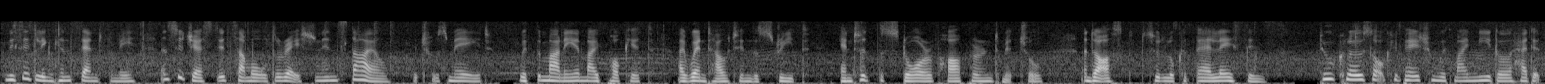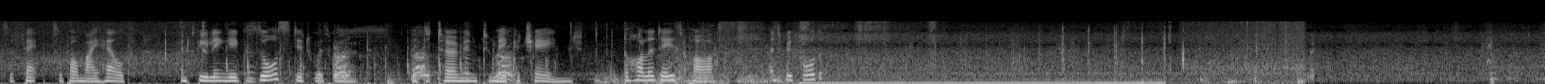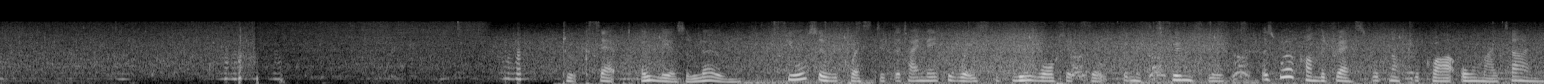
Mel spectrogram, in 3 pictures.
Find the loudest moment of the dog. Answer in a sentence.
The volume of the dog peaks at 20 seconds.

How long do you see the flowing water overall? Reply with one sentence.
You can hear the flowing water for 24 seconds altogether.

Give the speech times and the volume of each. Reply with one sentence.
You can hear the speech from 0.1 to 23.7 s, at a steady volume; and from 36.5 to 46.3 s, at a steady volume.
